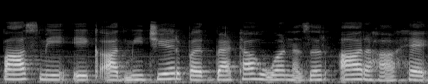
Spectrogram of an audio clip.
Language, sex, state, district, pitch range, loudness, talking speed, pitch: Hindi, male, Punjab, Fazilka, 205-235 Hz, -16 LUFS, 165 wpm, 215 Hz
